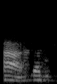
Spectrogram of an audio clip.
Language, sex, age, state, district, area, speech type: Sindhi, female, 60+, Maharashtra, Mumbai Suburban, urban, conversation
